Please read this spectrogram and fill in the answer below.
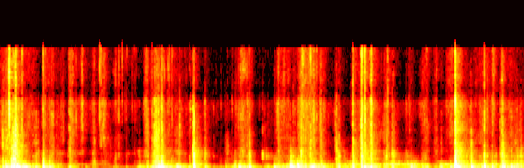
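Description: Faint rustling and a few light clicks of small objects being handled, with a quiet stretch about a second in and sharper clicks near the end.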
